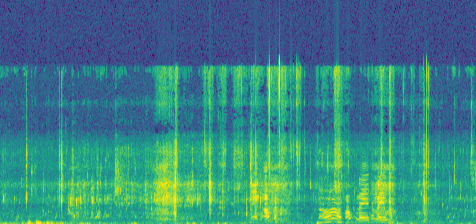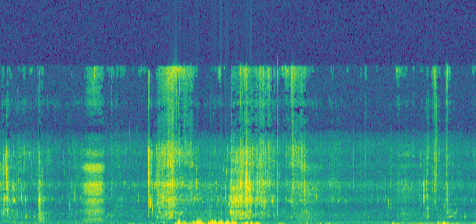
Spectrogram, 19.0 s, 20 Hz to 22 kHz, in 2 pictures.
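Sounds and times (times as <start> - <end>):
muddy water sloshing and splashing: 0.0 - 19.0.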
